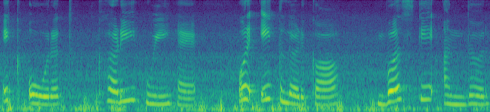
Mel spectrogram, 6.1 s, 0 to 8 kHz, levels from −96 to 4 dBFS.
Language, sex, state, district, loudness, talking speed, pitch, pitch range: Hindi, female, Punjab, Kapurthala, -17 LUFS, 105 wpm, 230 Hz, 215-290 Hz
